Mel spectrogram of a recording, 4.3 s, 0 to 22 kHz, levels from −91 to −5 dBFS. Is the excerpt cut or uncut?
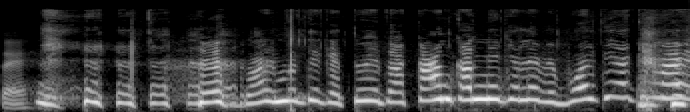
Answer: cut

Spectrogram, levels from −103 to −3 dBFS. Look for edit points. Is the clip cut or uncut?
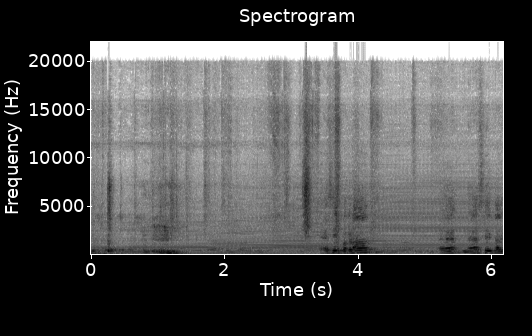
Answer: uncut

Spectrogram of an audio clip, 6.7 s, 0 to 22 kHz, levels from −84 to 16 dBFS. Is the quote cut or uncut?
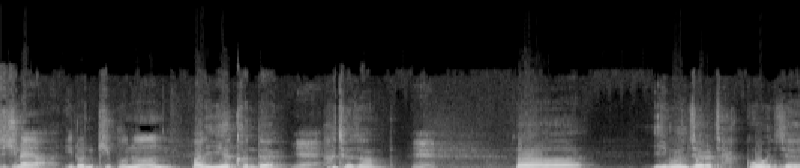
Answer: cut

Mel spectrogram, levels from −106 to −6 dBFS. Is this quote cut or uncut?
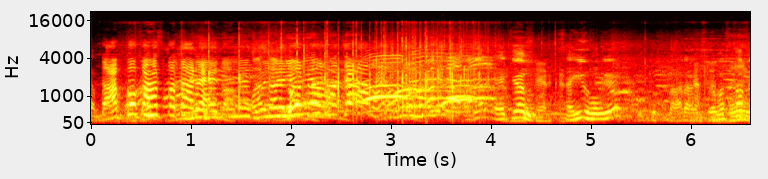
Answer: cut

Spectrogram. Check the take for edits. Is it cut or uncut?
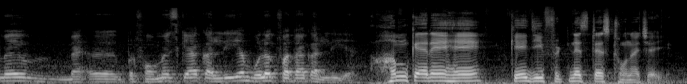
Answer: cut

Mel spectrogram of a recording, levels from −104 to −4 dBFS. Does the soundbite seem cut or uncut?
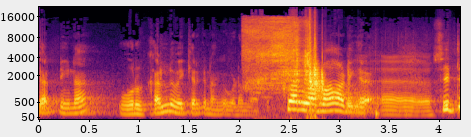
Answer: cut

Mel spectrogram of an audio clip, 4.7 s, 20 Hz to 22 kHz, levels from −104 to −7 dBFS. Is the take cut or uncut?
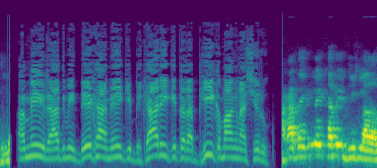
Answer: cut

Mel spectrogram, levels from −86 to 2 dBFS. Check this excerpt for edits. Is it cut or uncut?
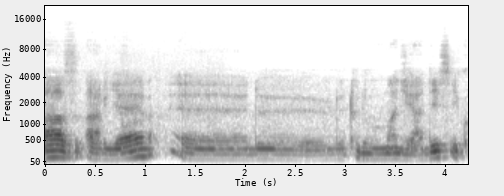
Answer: uncut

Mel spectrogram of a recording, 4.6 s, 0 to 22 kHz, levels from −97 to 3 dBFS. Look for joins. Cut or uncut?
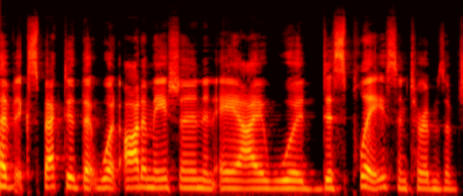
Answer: uncut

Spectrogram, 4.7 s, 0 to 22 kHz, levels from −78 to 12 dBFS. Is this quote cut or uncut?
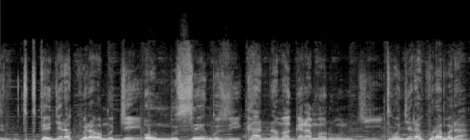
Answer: uncut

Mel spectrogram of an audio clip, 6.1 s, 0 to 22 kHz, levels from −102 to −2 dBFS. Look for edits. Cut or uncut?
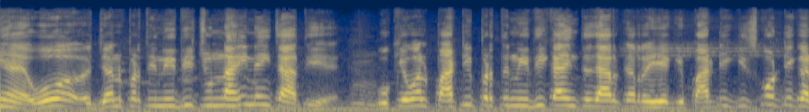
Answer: uncut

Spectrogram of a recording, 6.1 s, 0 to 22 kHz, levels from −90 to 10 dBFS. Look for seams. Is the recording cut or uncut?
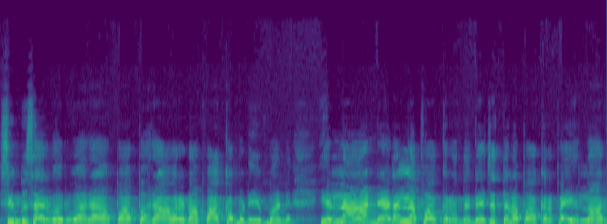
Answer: uncut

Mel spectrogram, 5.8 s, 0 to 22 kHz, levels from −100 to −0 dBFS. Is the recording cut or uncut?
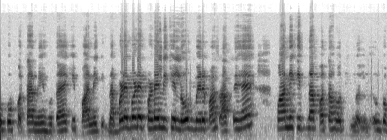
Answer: uncut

